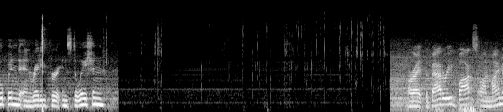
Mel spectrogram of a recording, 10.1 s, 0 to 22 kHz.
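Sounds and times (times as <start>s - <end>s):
knife cutting plastic: 2.4s - 7.8s
plastic packaging crinkling: 2.4s - 7.8s.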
